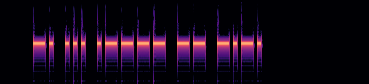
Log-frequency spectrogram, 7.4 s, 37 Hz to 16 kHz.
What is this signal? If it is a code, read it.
Morse code, heard as a keyed tone, about 15 wpm, 700 Hz. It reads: NS1MC
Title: USA Call Signs - 5 Characters - 15wpm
